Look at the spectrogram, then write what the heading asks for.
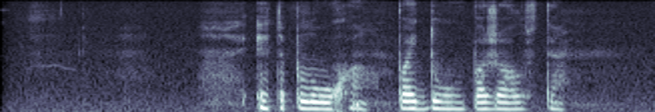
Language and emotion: Russian, sad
